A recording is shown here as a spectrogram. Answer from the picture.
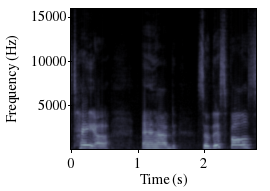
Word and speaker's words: Tea: And this is the continuation of the story about, and they did say her name is pronounced Taya, and it's not pronounced T like I thought it was. It's Taya.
